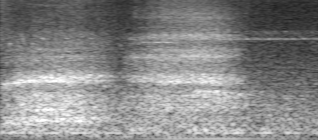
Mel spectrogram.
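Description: A woman breathing heavily through her open mouth: two audible breaths of about a second each.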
